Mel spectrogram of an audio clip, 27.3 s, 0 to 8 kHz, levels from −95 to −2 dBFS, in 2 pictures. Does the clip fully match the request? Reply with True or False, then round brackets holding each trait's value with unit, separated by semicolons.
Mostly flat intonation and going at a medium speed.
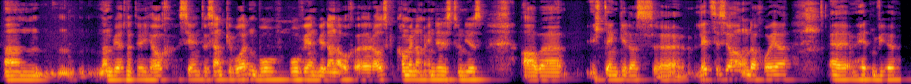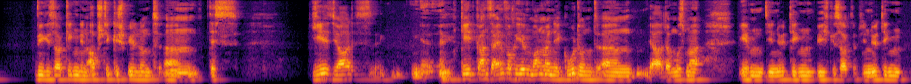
True (1.6 semitones; 150 wpm)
